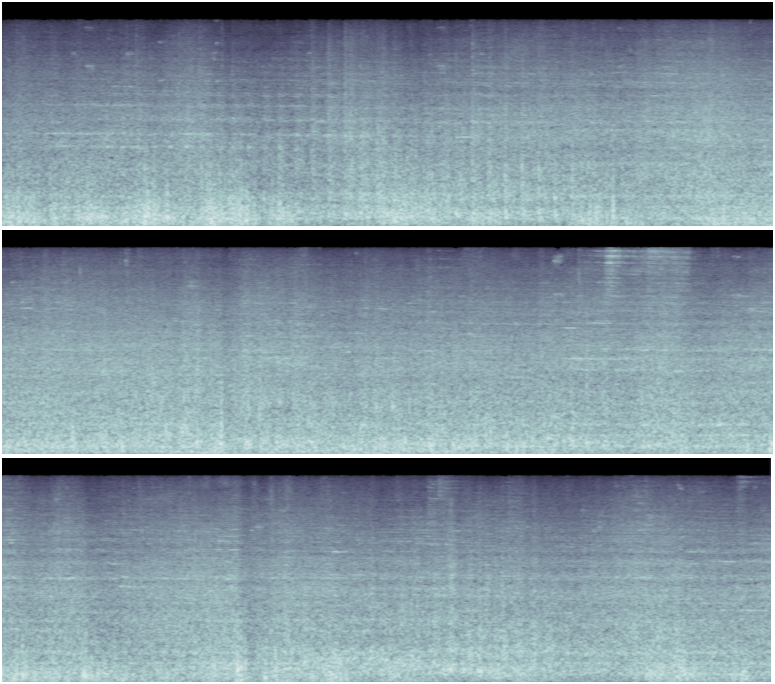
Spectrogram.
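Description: Freight train of autorack cars rolling past on steel rails: a steady rumble of wheels with rail-joint clatter.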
